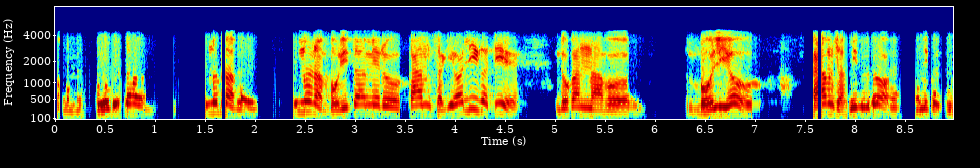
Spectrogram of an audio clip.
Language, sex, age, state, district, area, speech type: Nepali, male, 18-30, West Bengal, Darjeeling, rural, conversation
